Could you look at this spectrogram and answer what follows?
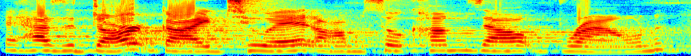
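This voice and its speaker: A woman's voice: fairly high pitch, level tone, measured pace, sharp tone. A woman reviewing a product in a casual vlog, sounding congested from a cold and chatting with lots of ums. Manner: chatty, many ums, upbeat. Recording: echoey room with long reverb.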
